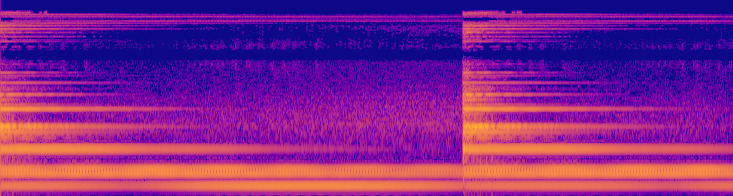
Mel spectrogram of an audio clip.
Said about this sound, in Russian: Восстановлен сам колокол, восстановлено его место, и он... Его голос восстановлен, голос Самсоневского собора. Тяжелый, звонкий, он сегодня один, он звучит как набат.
